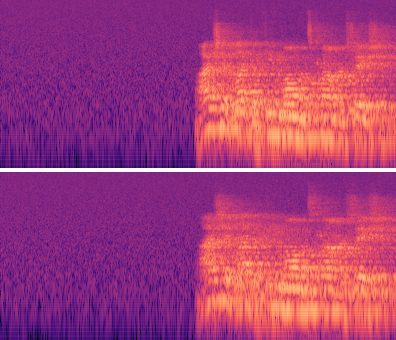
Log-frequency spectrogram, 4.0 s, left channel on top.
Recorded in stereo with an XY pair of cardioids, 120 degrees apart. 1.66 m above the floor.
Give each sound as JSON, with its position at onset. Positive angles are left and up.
{"t": 1.9, "sound": "a man speaking", "azimuth_deg": 65, "distance_m": 3.0}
